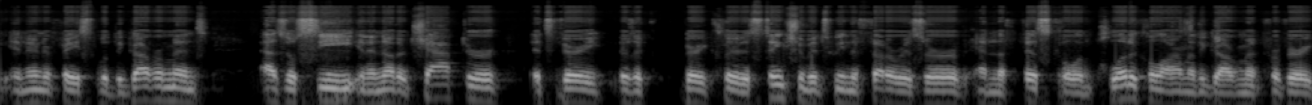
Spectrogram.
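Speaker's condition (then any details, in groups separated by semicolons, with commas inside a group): No condition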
